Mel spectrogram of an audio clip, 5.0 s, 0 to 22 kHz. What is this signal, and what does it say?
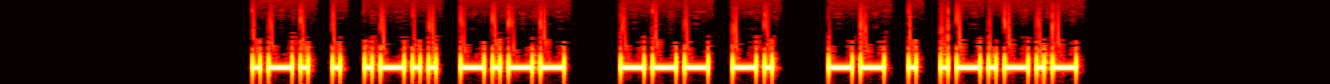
Morse code, heard as a keyed tone, about 38 wpm, 700 Hz. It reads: RELY ON ME.
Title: Sentences from Top 1200 Words 40wpm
